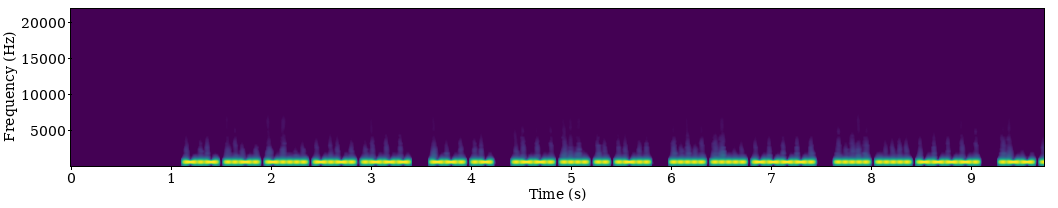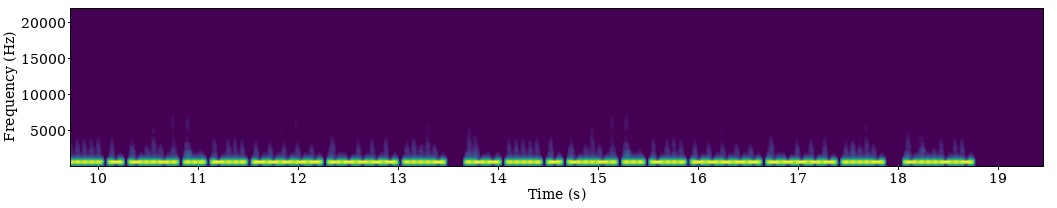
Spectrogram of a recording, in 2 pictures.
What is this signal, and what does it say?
Morse code, heard as a keyed tone, about 36 wpm, 700 Hz. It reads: KF6CJ GA PHIL 559 559 W5T/SB004 W5T/SB004 <BK>
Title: SOTA QSO Practice 35wpm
